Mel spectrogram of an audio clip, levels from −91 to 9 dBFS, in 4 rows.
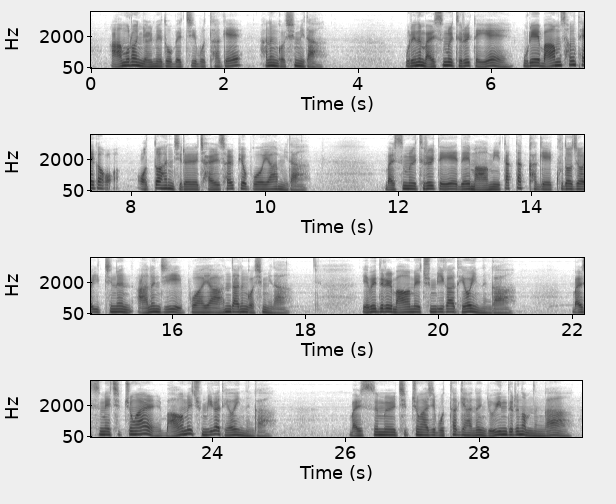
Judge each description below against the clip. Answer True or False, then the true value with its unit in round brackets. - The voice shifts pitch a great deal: False (4.5 semitones)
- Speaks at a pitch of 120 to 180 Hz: True (135 Hz)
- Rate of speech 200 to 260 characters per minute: False (275 characters per minute)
